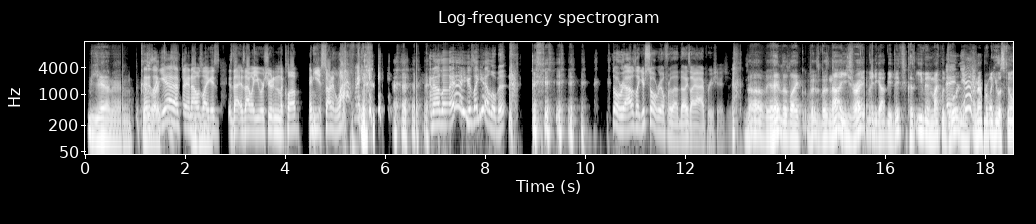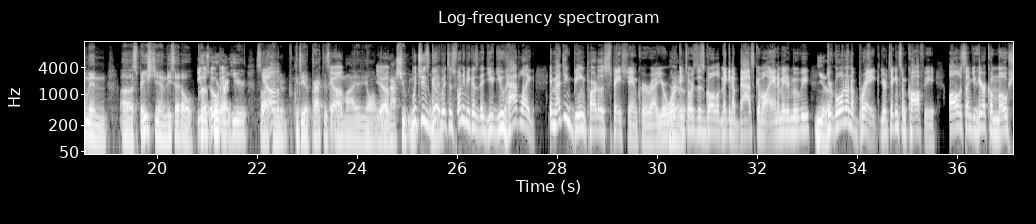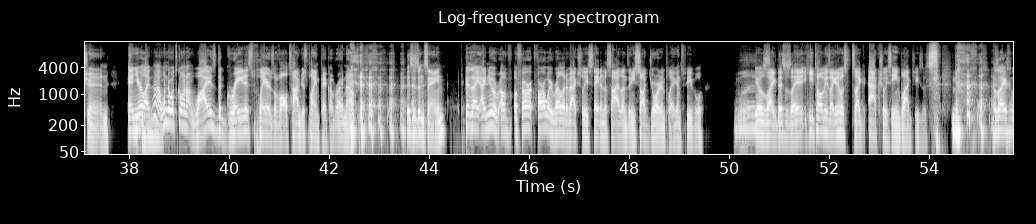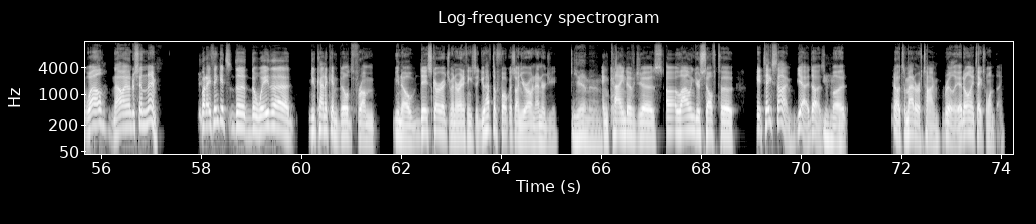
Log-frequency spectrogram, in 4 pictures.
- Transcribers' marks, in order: other background noise; laugh; laughing while speaking: "laughing"; laugh; scoff; laugh; laugh; laughing while speaking: "Jesus"; laugh; tapping
- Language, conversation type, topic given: English, unstructured, How do you stay motivated when working toward big dreams?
